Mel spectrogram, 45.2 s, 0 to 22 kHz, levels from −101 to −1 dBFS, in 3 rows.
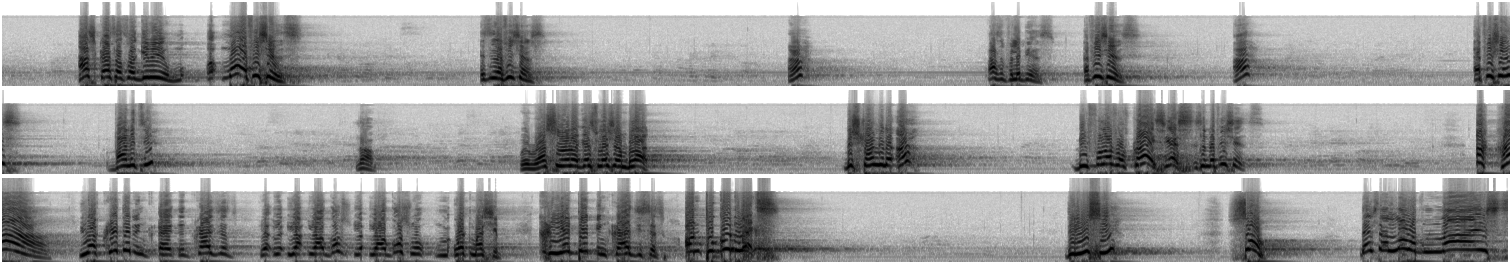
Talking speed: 95 wpm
